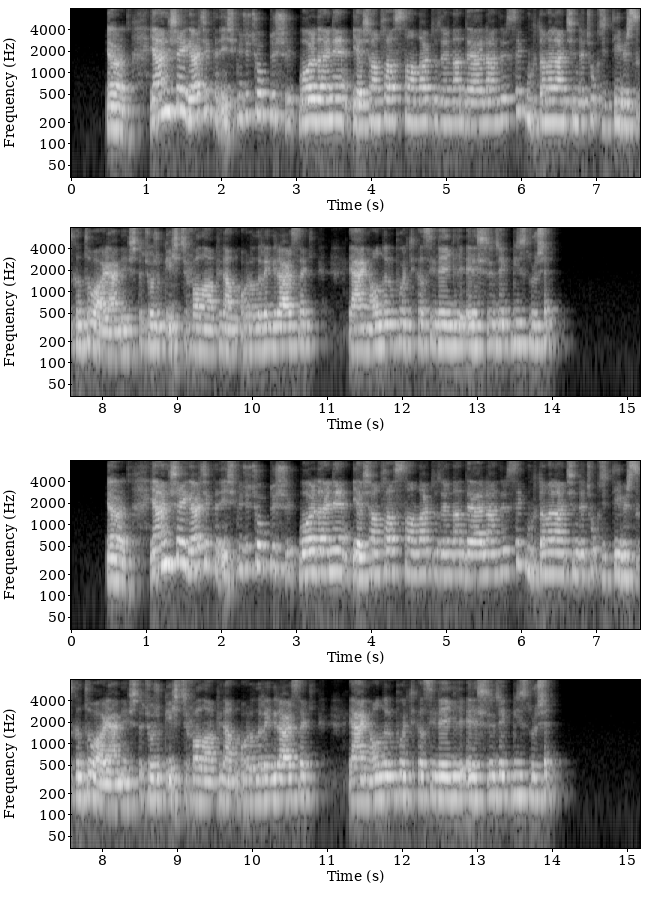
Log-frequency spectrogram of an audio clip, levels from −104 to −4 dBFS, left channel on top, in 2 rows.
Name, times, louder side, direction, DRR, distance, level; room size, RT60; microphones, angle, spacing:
voice 1, 0.5-10.8 11.3-13.9, right 1 dB, 20° left, -2 dB, 0.9 m, -24 dB
3.2 x 3.0 x 3.4 m, 0.35 s
head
